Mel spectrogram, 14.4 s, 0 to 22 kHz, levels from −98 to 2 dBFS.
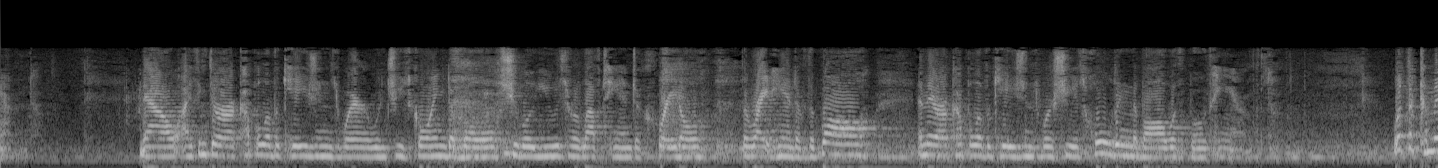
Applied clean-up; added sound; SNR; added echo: none; none; none; none.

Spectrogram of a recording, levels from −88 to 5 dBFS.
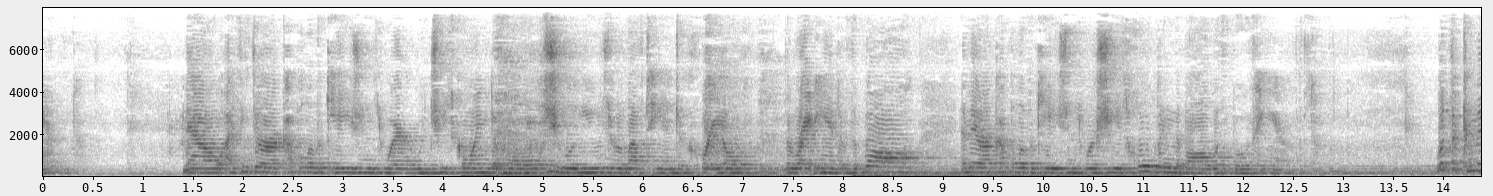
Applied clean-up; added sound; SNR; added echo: none; Gull, seagull / Wind; 10 dB; reverberation time 0.8 s.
